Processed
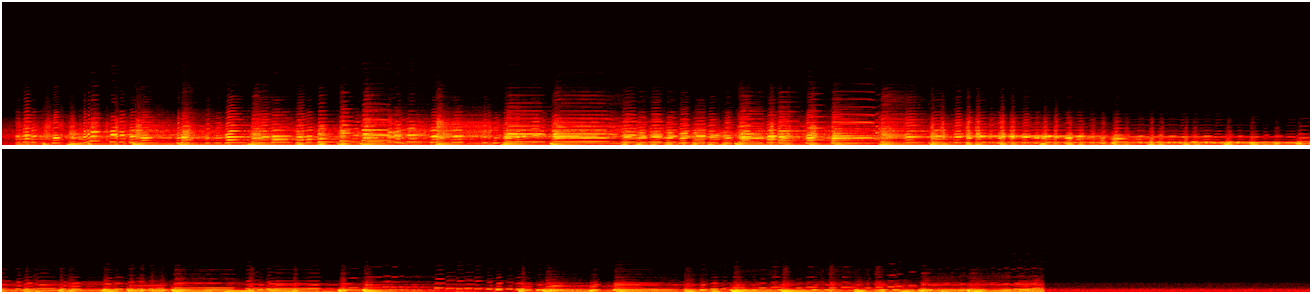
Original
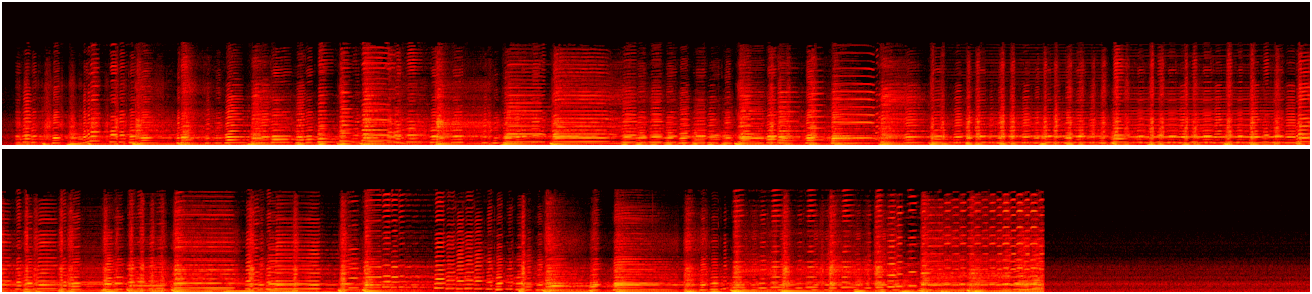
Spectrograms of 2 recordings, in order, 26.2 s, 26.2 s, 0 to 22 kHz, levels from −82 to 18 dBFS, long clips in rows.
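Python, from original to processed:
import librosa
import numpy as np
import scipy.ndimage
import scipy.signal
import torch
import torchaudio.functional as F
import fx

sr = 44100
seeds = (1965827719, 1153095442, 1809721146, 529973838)

y = fx.filter_sweep_lowpass(x, sr, from_hz=2000.0, to_hz=360.0, start_s=9.62, end_s=12.72, q=2.1)
y = y * 10.0 ** (3.5 / 20.0)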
